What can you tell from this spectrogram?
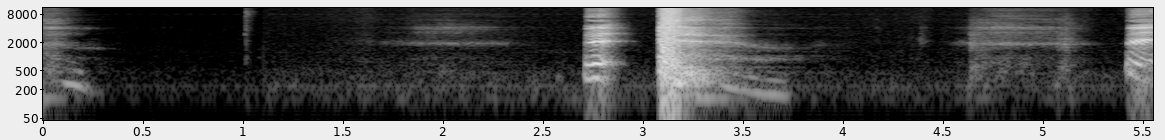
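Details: Woman's desperate sneezing fit, audio only: several sharp, explosive sneezes in quick succession with short breaths between them. Sneezing.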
